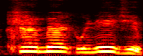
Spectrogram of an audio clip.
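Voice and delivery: a soldier begging Captain America for help; pleading call. Retold or imitated. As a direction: call out to him like a desperate messenger. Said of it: "like, like".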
